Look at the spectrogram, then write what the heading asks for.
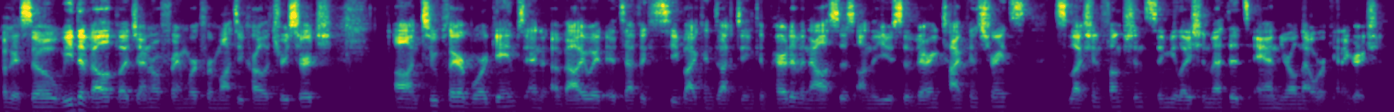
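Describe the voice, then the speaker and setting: A teenage boy reads his abstract in a deep, flat voice. His tone is very bright and sharp. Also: a little fast, low-quality recording. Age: teens. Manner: reads the text evenly. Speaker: student presenter. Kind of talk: reading a project abstract.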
